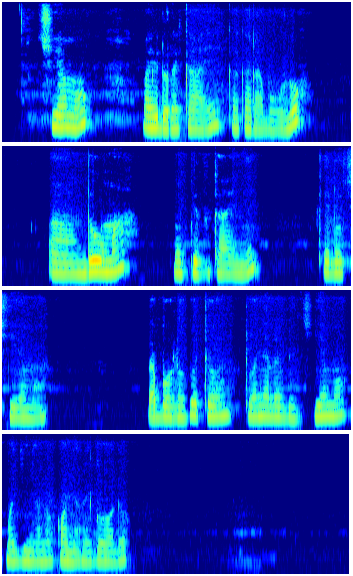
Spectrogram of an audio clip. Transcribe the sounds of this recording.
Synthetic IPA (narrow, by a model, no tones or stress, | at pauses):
t͡ʃjemo | majʊdoɾɛkaɪkakaɾabolo | andʊma | mopid̪kaɪnɪ | kʰelot͡ʃjemo | ɾabolokotoŋtwaɲalɔdot͡ʃjemomad͡ʒiɲalɔkɔɲɔɾɛɡɔdɔ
